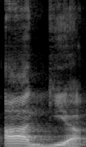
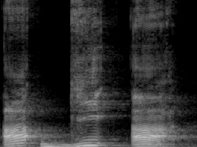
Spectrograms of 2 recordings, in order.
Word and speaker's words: águia: O que aconteceu de áquila para águia? Ó, áquila, áquila, águia. O que virou G, tá? Veja que esse U não é pronunciado.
